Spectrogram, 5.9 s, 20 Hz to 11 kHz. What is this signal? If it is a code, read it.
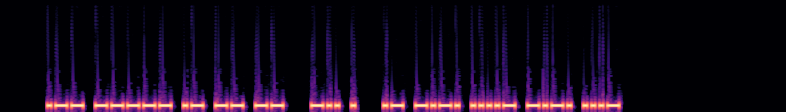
Morse code, heard as a keyed tone, about 37 wpm, 700 Hz. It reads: W0AMM DE AC4CV
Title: USA Callsign DE Callsign 40wpm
